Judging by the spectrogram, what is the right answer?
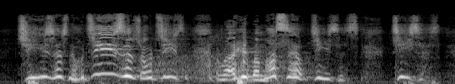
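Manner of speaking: put-on very high, terrified, panicked begging. Retelling being alone and seeing a shadow cross the wall: retelling scared pleading. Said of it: "I'm so scared".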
